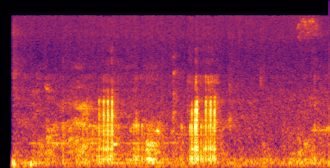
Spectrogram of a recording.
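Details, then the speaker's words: Rattling, snoring-like breathing from a brooding hen: two short, harsh, grunting rattles over low background noise, fitting noisy, congested breathing. "lagi angrem nih ngorok nanti kita obati pakai Obama"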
